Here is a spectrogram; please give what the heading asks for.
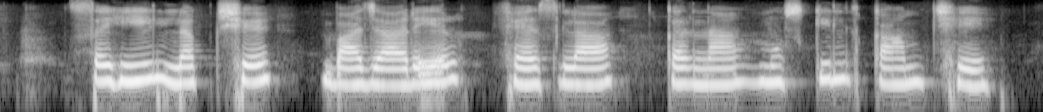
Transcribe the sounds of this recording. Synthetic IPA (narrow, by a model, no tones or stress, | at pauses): səɦiləkʃʰ | baːd͡ʒaːɾeːɾ | pʰɛːsla | kəɾnamʊʃkɪlkaːmt͡ʃʰeː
